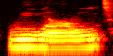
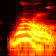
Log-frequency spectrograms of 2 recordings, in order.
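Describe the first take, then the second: First: The vowel is said as a long O. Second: The vowel is said as a plain sound. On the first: The speaker calls it wrong. "We don't say world. It's kind of even hard to say it with a long O" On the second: The speaker calls it right. "It's just world"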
